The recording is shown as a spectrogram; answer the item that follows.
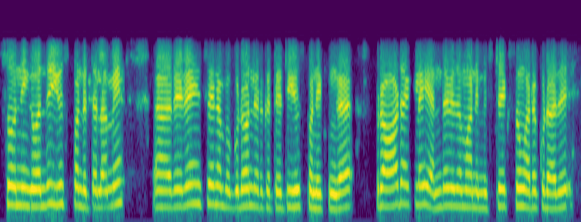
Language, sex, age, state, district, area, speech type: Tamil, female, 18-30, Tamil Nadu, Vellore, urban, conversation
